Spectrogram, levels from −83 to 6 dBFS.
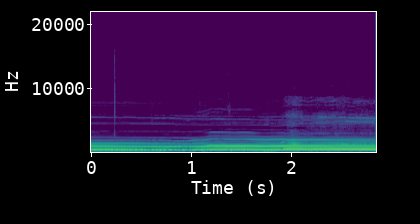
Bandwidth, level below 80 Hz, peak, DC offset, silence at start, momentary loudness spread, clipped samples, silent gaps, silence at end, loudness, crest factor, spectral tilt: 6 kHz; -54 dBFS; -6 dBFS; 0.4%; 0 s; 5 LU; under 0.1%; none; 0 s; -18 LUFS; 12 dB; -5 dB/octave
